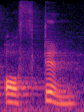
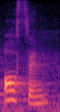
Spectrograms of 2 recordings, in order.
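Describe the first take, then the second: First: The T sound is clearly pronounced. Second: The T sound is silent. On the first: This is the original older pronunciation. "it was pronounced as often" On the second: This is the later evolved pronunciation. "the T became silent, so then it became often"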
